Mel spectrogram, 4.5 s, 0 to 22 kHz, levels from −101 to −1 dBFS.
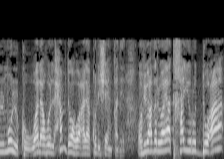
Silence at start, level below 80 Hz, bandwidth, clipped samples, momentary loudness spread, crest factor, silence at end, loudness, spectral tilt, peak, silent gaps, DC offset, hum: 0 s; -66 dBFS; 8 kHz; under 0.1%; 8 LU; 18 dB; 0 s; -22 LUFS; -3 dB/octave; -4 dBFS; none; under 0.1%; none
